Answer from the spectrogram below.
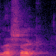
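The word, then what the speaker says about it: Leszek: so i don't know why english people cannot pronounce le check maybe because it's s and z together and uh brits panic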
